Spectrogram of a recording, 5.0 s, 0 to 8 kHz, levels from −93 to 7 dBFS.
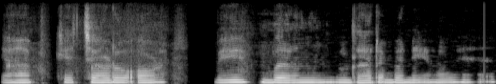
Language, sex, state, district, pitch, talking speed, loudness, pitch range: Hindi, female, Bihar, East Champaran, 215 Hz, 120 wpm, -16 LUFS, 210-220 Hz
